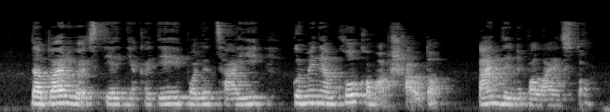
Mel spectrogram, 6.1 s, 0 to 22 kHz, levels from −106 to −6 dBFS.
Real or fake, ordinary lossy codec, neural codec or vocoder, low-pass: real; MP3, 48 kbps; none; 10.8 kHz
